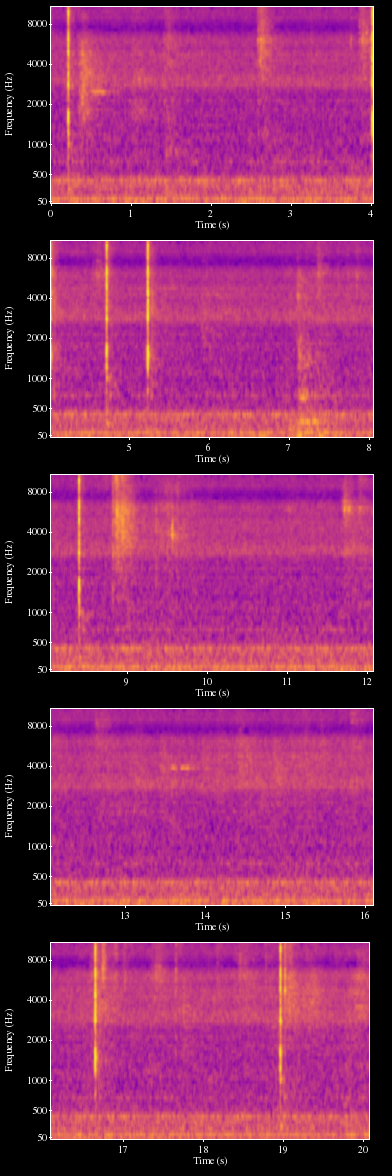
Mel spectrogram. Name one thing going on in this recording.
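Laptop keys click now and then under typing fingers.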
